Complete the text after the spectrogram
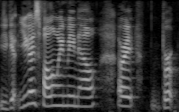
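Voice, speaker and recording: A woman's voice with lively intonation on a very clean recording with a silent background. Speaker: political news podcast host. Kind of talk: casual news commentary.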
